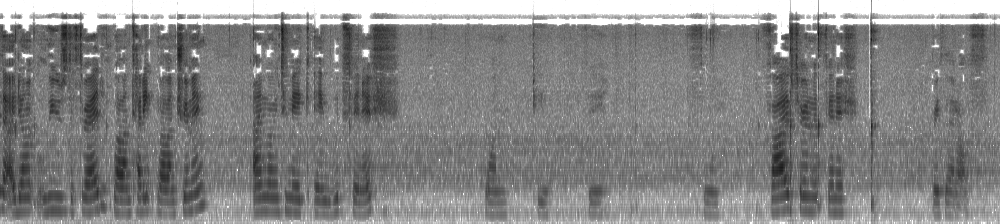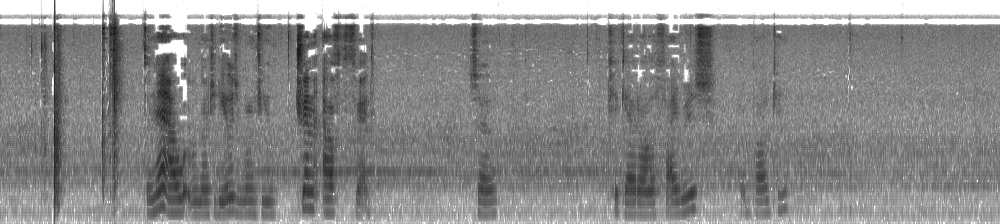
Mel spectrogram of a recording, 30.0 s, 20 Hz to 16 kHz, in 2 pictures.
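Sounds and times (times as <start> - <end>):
low steady hiss: 0.0 - 30.0.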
